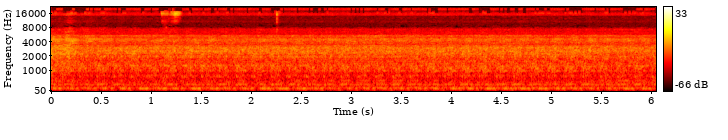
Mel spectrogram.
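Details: Diesel project truck idling after all 8 glow plugs replaced: low, uneven loping beat about twice a second, struggling to build speed; code check points to cylinder 3 misfire, owner plans injector buzz test, cause unconfirmed.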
